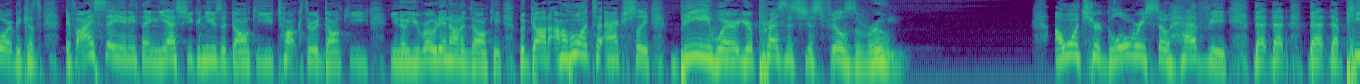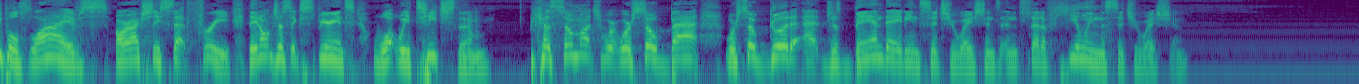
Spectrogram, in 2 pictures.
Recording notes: Recorded at freedomcentre church, Preston on Sunday 11th June 2017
